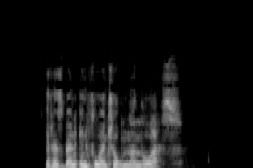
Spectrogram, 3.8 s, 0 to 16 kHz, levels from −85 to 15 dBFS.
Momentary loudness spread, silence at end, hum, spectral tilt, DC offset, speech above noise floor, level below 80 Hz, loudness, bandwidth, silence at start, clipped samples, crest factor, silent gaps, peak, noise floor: 13 LU; 1.15 s; none; -4.5 dB/octave; under 0.1%; over 74 dB; -72 dBFS; -16 LUFS; 10 kHz; 0.7 s; under 0.1%; 16 dB; none; -2 dBFS; under -90 dBFS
